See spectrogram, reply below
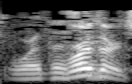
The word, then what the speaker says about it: Werther's: Was it Werther's? How do you say it? – Werther's. – Werther's. – Werther's, yeah, the toffee candy.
